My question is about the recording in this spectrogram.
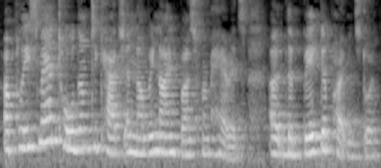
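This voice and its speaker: A woman's voice: fairly high pitch, moderate pace, slight background noise. A woman storyteller reading a children's picture book aloud. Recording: echoey room.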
